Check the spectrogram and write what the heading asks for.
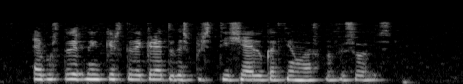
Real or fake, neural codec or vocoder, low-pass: fake; codec, 16 kHz, 16 kbps, FreqCodec, larger model; 7.2 kHz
